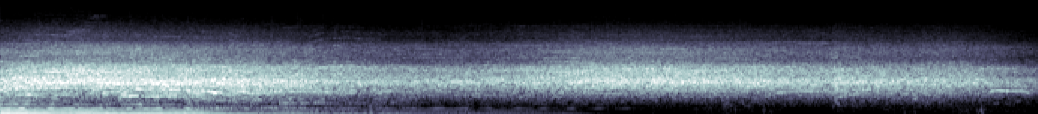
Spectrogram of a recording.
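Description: Concert crowd cheering and screaming after a song ends, over the band's last held low chord, which fades out about six seconds in.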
